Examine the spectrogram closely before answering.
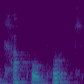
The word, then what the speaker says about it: Cobblepot: in this episode but she pronounces his surname couple put instead of cobblepot which um i don't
